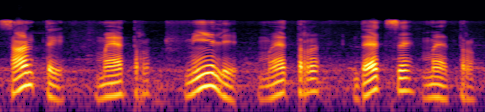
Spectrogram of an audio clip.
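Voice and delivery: САНТИМЕТР, МІЛІМЕТР, ДЕЦИМЕТР slowly split, beat on МЕТР; stress on METR. Shown as a demonstration. Teacher demonstrating units of length, stress on final syllable. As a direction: draw out each word and land on МЕТР. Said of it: "наголос падає на метр".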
